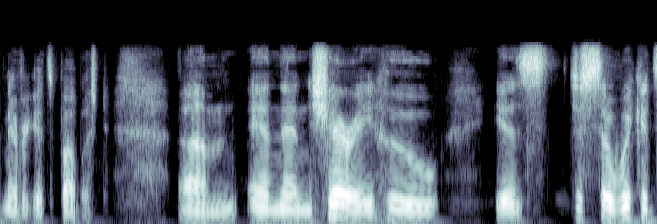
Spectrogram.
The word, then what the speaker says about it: Shari: I'm Shari, and it is pronounced Shari, and is pronounced, as in complete.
